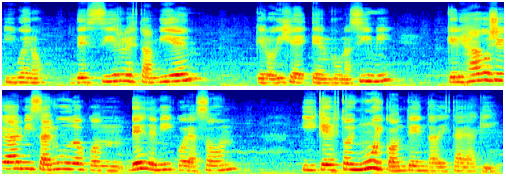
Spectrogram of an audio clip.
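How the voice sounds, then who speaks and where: Slow-talking Quechua-speaking woman radio host. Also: medium pitch, a little mellow. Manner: unhurried, with frequent pauses and restarts. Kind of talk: warm-hearted radio opening, bilingual greetings. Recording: roomy studio with faint music.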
